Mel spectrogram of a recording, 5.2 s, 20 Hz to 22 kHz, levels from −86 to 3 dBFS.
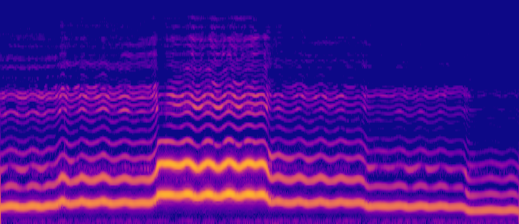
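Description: A short piece of music, and nothing technically wrong turns up anywhere in it.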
